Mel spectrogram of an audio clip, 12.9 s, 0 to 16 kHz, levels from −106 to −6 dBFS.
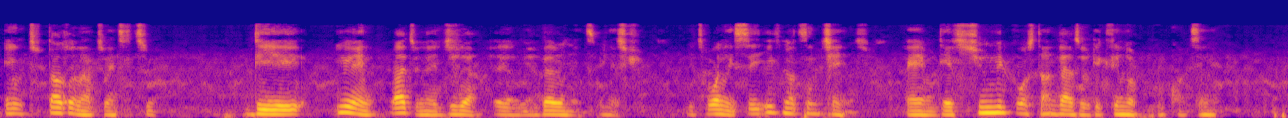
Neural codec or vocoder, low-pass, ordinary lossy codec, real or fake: codec, 16 kHz, 2 kbps, FreqCodec, larger model; 7.2 kHz; none; fake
